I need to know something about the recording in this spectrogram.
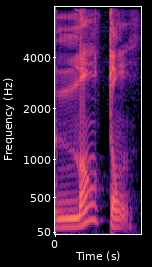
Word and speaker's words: menton: Le menton. Okay, same thing here. So you get two nasal. The first one here, en, and then the second one here, on. Le menton.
